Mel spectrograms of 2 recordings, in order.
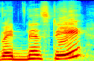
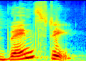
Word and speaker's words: Wednesday: Most of us say Wednesday. It's not Wednesday, it's Wednesday. And sandwich, your favorite.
